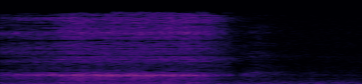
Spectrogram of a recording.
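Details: Snoring during sleep recorded with the SnoreLab app: a single rough, buzzing breath sound lasting about a second, then quieter breathing.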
